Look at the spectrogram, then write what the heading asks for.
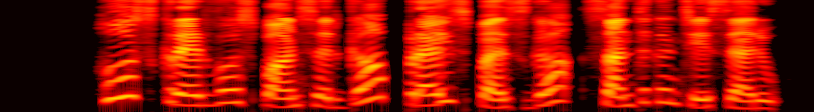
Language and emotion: Telugu, neutral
